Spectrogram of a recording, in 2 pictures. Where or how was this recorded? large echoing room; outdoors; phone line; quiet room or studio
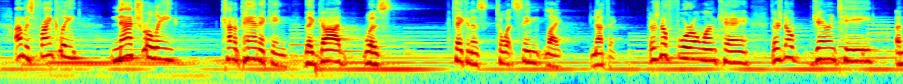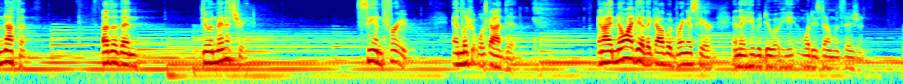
large echoing room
